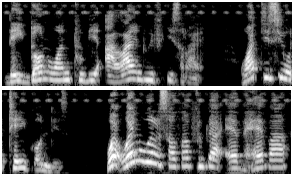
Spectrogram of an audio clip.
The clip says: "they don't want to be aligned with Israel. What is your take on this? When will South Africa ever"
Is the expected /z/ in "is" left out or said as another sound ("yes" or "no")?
yes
